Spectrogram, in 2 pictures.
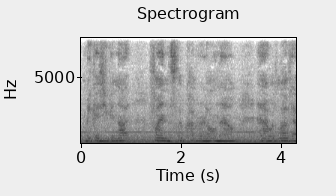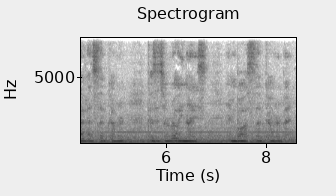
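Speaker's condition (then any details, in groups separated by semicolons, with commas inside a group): Cerebral palsy; wheelchair bound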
